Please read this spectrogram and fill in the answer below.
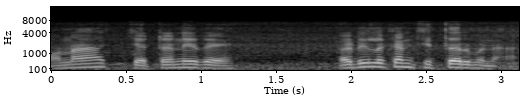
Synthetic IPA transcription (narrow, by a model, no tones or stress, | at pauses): ɔnat͡ʃəʈəniɾɛ | əɖiləkant͡ʃit̪əɾmɛna̰ʔa̰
